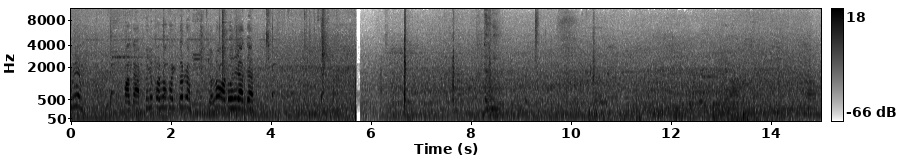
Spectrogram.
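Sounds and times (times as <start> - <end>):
road traffic hum: 0.0 - 15.0.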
